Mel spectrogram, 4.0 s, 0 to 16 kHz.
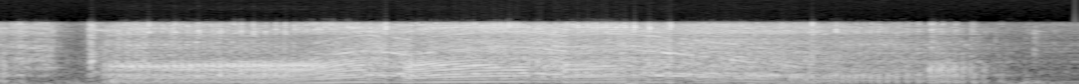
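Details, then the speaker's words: Stihl SH/BG 85 two-stroke leaf blower, cold start, primed, choke knocked off: revs with wavering surging pitch then bogs and dies; loose choke linkage choking the engine. Blower had pumped petrol through exhaust, wouldn't start or rev. "And obviously it's a cold start, but it conked out because I'll explain the reason to you in a minute, but I'll start it again."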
